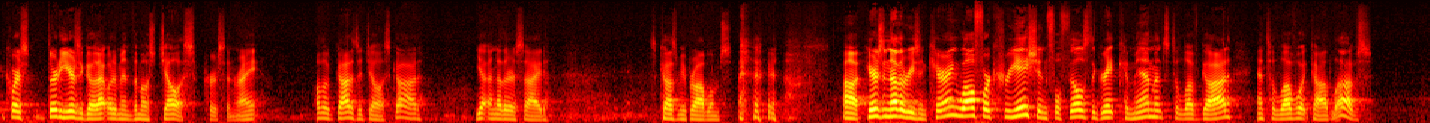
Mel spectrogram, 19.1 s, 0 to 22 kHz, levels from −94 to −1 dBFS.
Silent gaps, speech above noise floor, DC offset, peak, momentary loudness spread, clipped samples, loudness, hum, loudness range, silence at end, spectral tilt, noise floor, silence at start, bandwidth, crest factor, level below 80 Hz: none; 42 dB; under 0.1%; -6 dBFS; 19 LU; under 0.1%; -27 LUFS; none; 13 LU; 0.85 s; -5.5 dB/octave; -69 dBFS; 0 s; over 20 kHz; 22 dB; -68 dBFS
